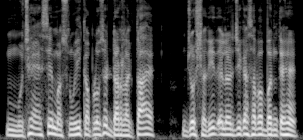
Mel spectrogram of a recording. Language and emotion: Urdu, fearful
